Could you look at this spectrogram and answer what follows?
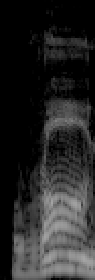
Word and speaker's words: wrong: or another example is wrong wrong you start with the sound er wrong w is silent or another one is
